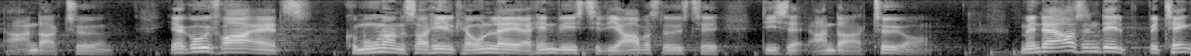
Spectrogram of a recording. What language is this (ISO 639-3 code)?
dan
